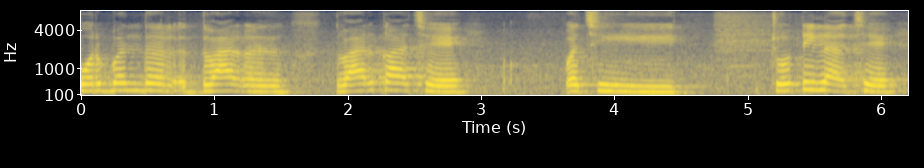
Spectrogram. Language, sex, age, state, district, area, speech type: Gujarati, female, 18-30, Gujarat, Rajkot, urban, spontaneous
